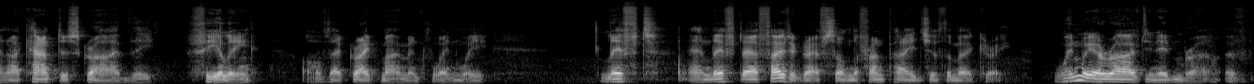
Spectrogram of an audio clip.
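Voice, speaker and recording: Speaking in an Australian accent, a man has a medium pitch and a fairly slow pace. His loudness swings widely. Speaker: retired pharmacy educator. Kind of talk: personal reminiscence interview. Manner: halting.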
